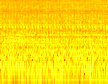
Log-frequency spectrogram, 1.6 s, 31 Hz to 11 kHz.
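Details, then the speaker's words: Toyota Land Cruiser 120 Prado diesel with a new replacement engine, idling after first start: even, steady clatter, no knocks, hunting or misfires; runs beautifully, normal idle. "quick five minute road test it's bloody beautiful"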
